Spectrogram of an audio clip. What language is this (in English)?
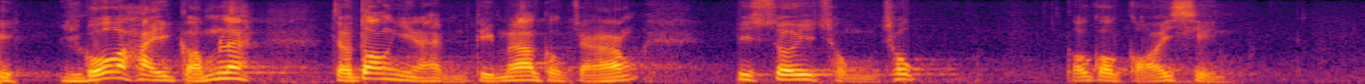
Cantonese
